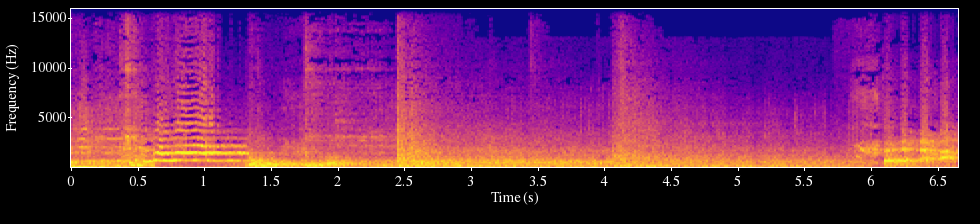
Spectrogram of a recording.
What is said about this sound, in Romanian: E un pistol de jucărie de paintball cu bile colorate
